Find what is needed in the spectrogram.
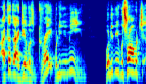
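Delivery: high, loud offended protest; defensive outburst. Retold or imitated. Colleague hurt by criticism, high loud indignant protest. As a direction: play the wounded person who takes feedback personally. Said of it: "You go".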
